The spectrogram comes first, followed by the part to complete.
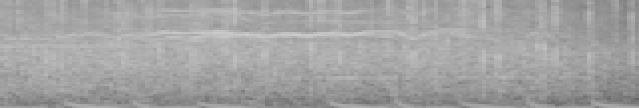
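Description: Crowd applause with a whistle over it, the clapping steady throughout, celebrating a race win, with background music thumping underneath.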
